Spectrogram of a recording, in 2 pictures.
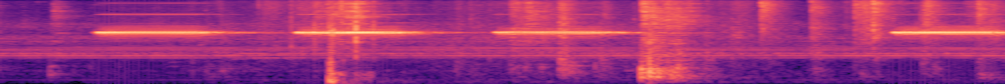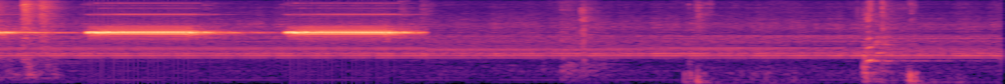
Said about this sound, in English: Okay, so there was a small interruption because there was a fire drill, so let's get back right to where I was.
